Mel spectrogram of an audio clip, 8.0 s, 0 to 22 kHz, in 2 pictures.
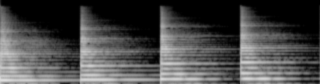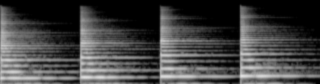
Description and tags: Rainforest Scale 2
Pitched percussion scale.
